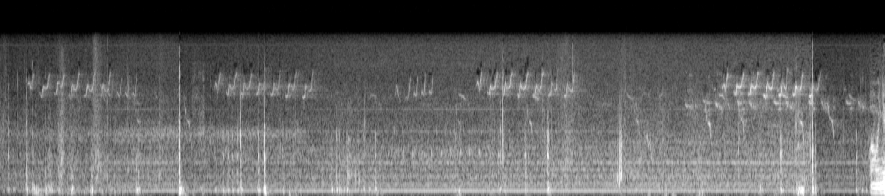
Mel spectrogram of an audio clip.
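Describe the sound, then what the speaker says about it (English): Several bird species call from the bush during a morning safari drive in the African wild, with repeated chirps and trills at moderate distance over a low vehicle hum and faint insect sounds. "listen and try to figure out how many different bird species can you hear calling"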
